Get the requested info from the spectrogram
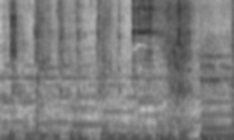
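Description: Background music, with a metal spatula scraping and stirring shrimp and taro stolons (kochur loti) in a metal pan; the loudest scrape comes in the second half.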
